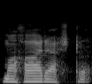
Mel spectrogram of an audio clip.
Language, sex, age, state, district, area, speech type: Malayalam, male, 18-30, Kerala, Kozhikode, urban, spontaneous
